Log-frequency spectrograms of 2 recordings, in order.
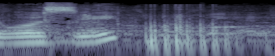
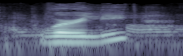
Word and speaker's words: Rosley: C'est Rosley. Ça a été prononcé Rosley et non pas Worley.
